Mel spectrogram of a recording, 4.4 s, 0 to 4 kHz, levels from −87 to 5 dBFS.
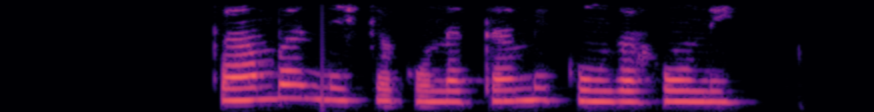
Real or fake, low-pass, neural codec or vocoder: real; 3.6 kHz; none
